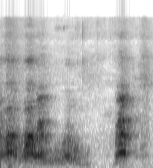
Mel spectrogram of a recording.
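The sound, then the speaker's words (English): Dogs bark a few times: a quick cluster of sharp, loud barks at the start, a softer one after, then a pause and one more strong bark near the end. “And that's my dogs.”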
